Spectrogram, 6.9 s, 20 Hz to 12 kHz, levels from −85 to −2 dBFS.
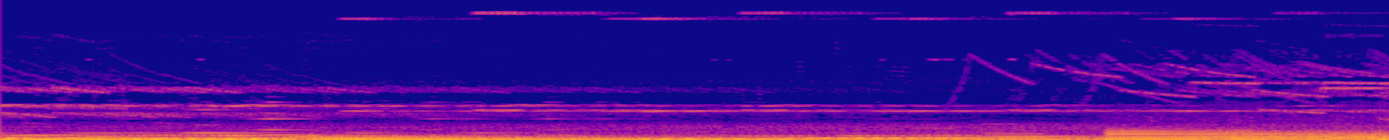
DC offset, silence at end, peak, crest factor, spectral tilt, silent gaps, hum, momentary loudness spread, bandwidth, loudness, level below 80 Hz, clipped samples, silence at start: under 0.1%; 0 s; -8 dBFS; 12 dB; -8.5 dB/octave; none; 50 Hz at -45 dBFS; 5 LU; 11.5 kHz; -24 LUFS; -26 dBFS; under 0.1%; 0 s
